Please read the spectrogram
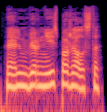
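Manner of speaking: insistent plea; demanding. A narrator's reading. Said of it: "потребовала Лайла".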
